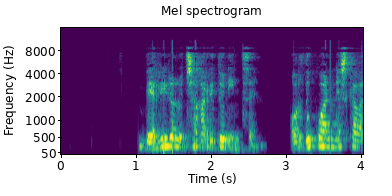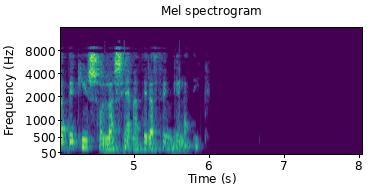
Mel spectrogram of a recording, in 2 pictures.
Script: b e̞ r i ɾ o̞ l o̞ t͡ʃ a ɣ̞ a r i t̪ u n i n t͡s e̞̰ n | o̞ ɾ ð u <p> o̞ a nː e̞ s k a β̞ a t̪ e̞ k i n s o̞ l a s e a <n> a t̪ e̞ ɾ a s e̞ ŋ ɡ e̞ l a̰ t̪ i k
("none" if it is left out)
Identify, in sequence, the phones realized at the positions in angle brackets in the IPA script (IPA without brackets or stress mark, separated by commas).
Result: k, n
